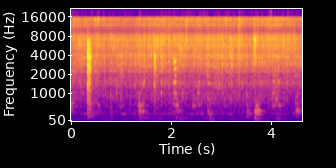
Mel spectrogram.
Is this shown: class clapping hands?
no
